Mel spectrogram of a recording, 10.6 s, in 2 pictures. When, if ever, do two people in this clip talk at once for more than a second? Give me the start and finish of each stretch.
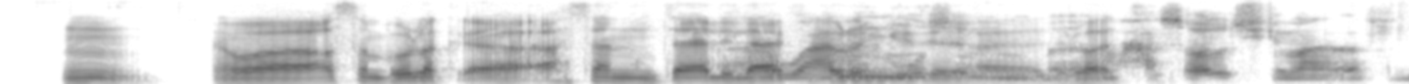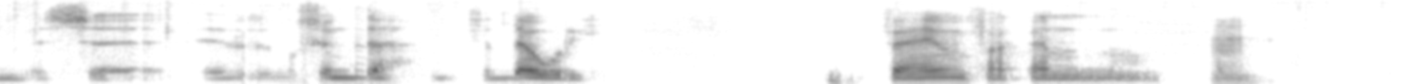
2.7-4.2

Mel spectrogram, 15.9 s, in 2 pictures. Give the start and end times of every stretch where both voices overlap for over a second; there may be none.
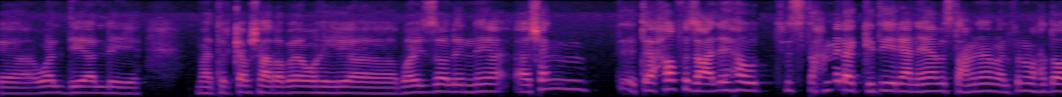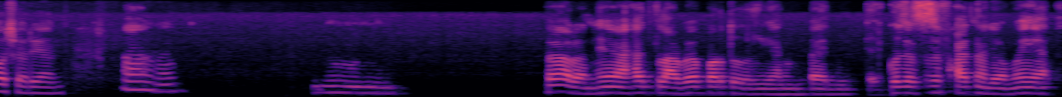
none

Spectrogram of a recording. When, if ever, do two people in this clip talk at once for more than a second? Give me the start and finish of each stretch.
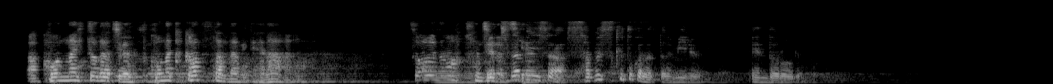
4.2-5.4

